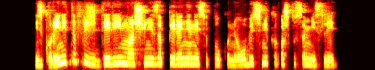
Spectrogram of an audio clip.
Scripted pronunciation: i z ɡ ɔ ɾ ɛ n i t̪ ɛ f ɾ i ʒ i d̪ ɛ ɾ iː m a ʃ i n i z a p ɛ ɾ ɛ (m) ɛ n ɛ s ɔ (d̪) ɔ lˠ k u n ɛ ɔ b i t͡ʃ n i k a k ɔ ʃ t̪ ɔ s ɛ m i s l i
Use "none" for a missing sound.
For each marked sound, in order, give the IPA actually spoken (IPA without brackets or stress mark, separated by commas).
ɲ, t̪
